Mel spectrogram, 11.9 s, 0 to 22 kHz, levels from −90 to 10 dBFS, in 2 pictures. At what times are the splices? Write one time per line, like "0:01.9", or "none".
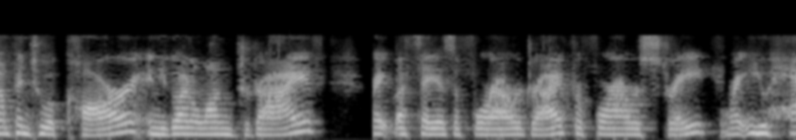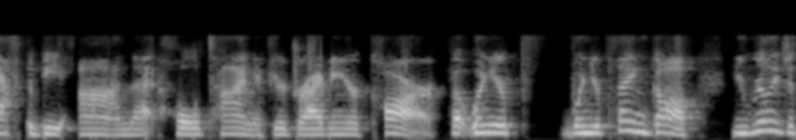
0:02.9
0:05.4
0:09.3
